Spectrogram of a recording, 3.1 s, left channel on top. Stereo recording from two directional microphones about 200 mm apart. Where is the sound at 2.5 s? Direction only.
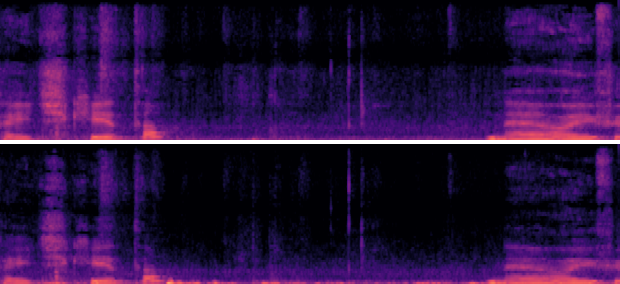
5° right (ahead or behind).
